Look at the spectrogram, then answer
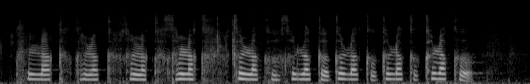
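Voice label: "clock", spoken word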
